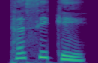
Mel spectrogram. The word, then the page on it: ಠಸಿಕೆ: ṭhasike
